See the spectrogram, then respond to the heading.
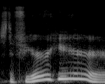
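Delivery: put-on quiet delivery. Retelling own question while looking at an old car: imitating own quiet remark. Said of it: "I said it very quietly".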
